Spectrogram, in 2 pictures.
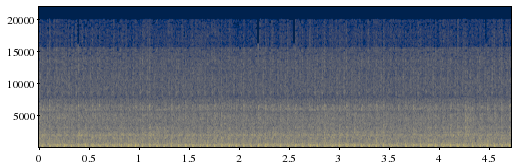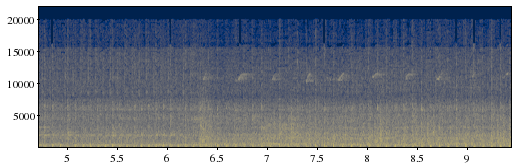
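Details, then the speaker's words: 7-year-old MTD Murray riding mower, single-cylinder with oil a little low: it ran great at first, then chugs with a ragged, uneven beat. The owner suspects water in it; the cause is not confirmed. "back good why did that might be some water in it darn it run ran great right off the top there"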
